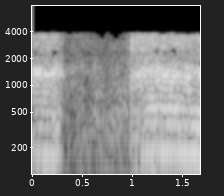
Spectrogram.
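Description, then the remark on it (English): A person imitates chirping crickets with a nasal, quavering voice: a short burst, a brief dip, then a longer, steady, bleat-like trill that fills the rest of the moment. “But you never heard a better likeness of the cricket sound in your life than that.”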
